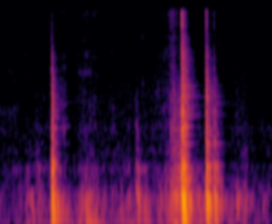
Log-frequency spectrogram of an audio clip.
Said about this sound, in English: Show you my food waste bin handle.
